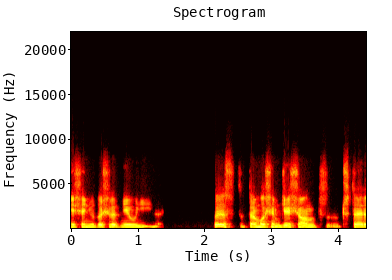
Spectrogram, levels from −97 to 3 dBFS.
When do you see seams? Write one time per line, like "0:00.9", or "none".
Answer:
none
